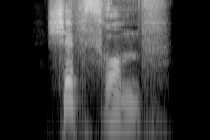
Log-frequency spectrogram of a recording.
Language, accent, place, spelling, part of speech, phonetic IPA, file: German, Germany, Berlin, Schiffsrumpf, noun, [ˈʃɪfsˌʁʊmp͡f], De-Schiffsrumpf.ogg
- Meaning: 1. hull 2. hulk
